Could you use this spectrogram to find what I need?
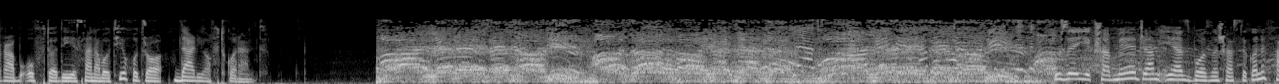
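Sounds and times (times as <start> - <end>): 
speech: 0.0 - 2.7, 4.2 - 9.0, 10.6 - 12.7
crowd of protesters chanting slogans: 3.8 - 12.7.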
